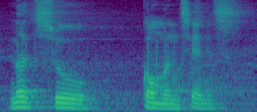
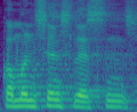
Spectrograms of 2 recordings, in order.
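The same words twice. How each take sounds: First: "not" leaned on, slower and lower, wry; ironic stress on not. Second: Said in the usual way. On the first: Shown as a demonstration. Preacher to devotees, wryly stressing "not". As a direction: drag out "not so common" with a knowing lower tone. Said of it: "Again that I say". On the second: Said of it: "Again that I say, not so common sense".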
